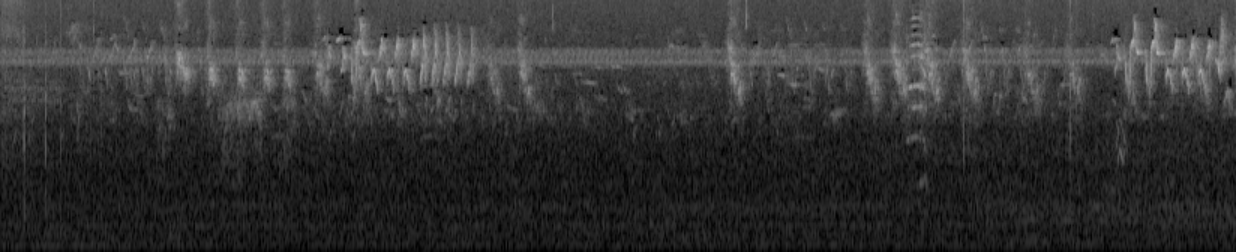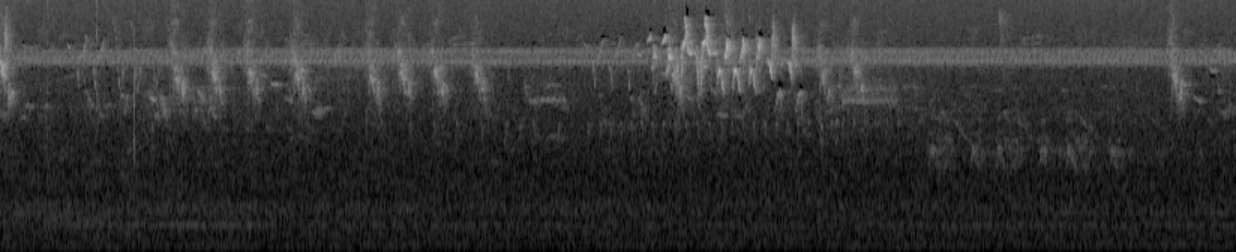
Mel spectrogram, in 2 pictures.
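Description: A songbird in the woods sings a rapid, high trilled phrase three times, about ten seconds apart, with scattered chirps between. Under it runs a steady high-pitched insect drone.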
